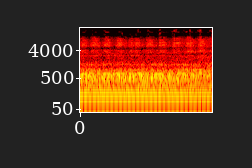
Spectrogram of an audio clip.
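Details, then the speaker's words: Victron MultiPlus-II 12/3000 inverter on 12 V lithium, about 2 kW wallpaper steamer load: steady low hum with fine fluttering rattle and knocking when internal fan runs; owner suspects 50 Hz electromagnetic interference on the fan. "I think it's to do with electromagnetic interference on the with the fan from some source inside the Multiplus 2, specifically operating at 50 Hz,"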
